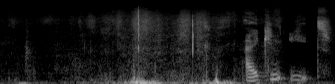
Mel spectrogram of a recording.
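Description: Rustling and bumping sounds come from a phone being handled.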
